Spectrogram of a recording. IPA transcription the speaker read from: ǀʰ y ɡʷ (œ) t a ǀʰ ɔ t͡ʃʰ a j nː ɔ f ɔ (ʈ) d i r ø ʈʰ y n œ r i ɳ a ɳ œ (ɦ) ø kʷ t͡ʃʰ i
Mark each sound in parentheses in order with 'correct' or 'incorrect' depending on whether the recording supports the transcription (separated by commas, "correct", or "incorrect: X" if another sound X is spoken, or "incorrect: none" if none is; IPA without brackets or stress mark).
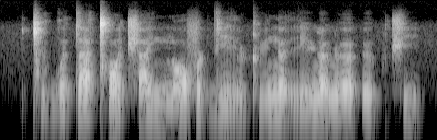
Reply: correct, correct, incorrect: ʔ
